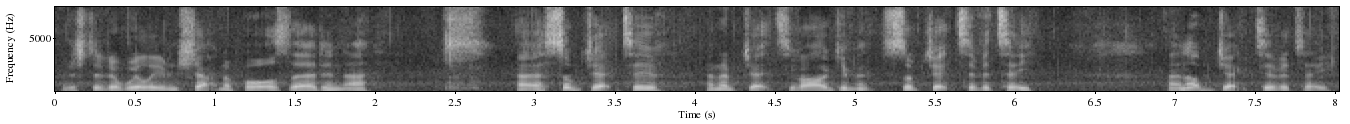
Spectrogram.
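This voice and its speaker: A middle-aged British man rambles through a casual video game vlog while walking in the rain, sharing his views informally with a bit of mild swearing. His voice is medium-pitched, expressive and dark-toned at a normal speed. Outdoor ambient noise is faint.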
